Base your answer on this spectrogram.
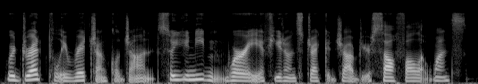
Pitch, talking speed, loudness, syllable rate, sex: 180 Hz, 240 wpm, -21 LUFS, 5.7 syllables/s, female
